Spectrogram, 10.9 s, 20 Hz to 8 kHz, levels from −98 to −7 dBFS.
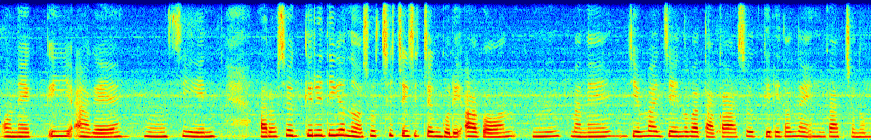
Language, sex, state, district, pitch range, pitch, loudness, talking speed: Chakma, female, Tripura, Dhalai, 230-255 Hz, 240 Hz, -16 LUFS, 130 wpm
